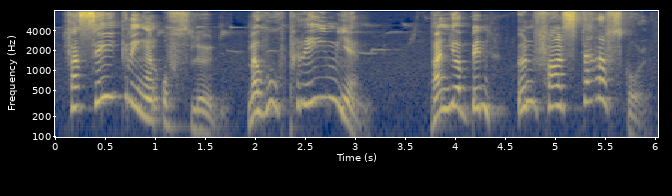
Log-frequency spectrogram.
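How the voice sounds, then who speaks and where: A man's voice: high voice, fairly bright tone, husky, full character voice. An actor with a North Frisian accent playing a bitter, agitated survivor in a radio play, rambling intensely about his schemes. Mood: bitterly sardonic.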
